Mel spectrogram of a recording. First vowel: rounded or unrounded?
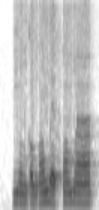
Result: rounded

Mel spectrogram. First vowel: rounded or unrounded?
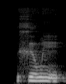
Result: rounded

